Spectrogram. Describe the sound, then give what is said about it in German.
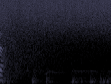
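Soft, low pigeon cooing: a run of muffled, throbbing coos repeating roughly every half second, quiet, with no one talking. “Das ist eine Taube, so keine Eule.”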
